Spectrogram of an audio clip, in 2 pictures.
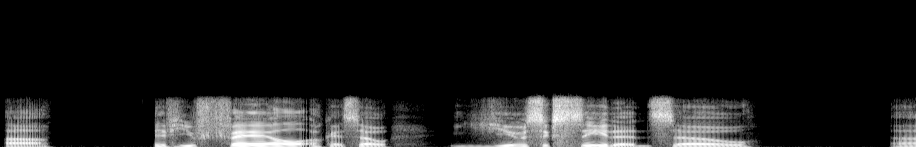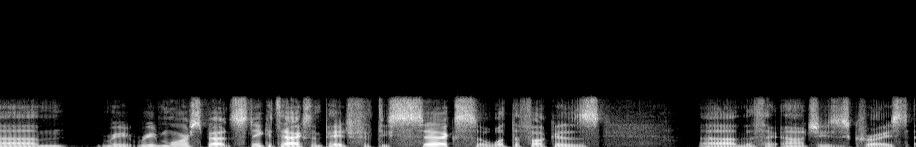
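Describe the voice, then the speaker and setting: A man running a tabletop game as game master, casually improvising narration in a halting, sweary way as he thinks aloud into a headset. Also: lowish voice, gravelly, a bit bright, clear, resonant tone, dry recording, dull audio. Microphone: headset mic.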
